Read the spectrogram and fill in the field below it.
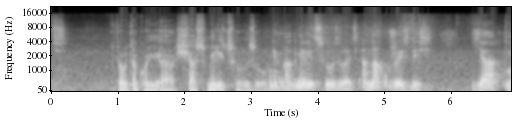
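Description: A middle-aged man speaks earnestly, close by.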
